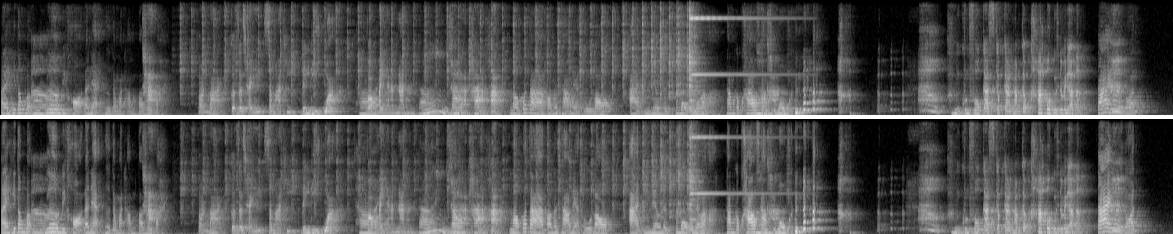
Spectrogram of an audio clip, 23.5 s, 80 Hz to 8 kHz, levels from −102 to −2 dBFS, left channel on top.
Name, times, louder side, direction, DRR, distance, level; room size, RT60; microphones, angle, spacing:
voice 1, 0.0-3.3 7.1-7.7 8.4-9.3 10.2-12.1 12.6-16.3 21.9-22.7, right 4 dB, 85° right, 4 dB, 1.8 m, -32 dB
voice 2, 0.6-1.2 2.8-3.2 4.0-6.9 7.3-10.0 15.1-15.6 16.8-17.0 18.3-21.6 22.2-22.7, equal, 5° left, 2 dB, 1.8 m, -34 dB
sound 1, 3.5-16.2, left 5 dB, 80° left, 3.5 m, -38 dB
17.0 x 11.5 x 3.3 m, 0.83 s
head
